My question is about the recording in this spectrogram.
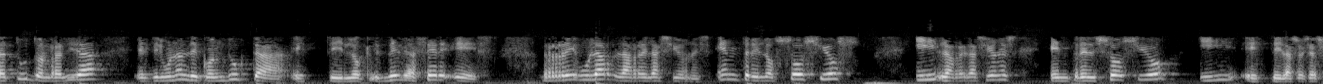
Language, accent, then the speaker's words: Spanish; Quilmes, Buenos Aires Province, Argentina; Yo soy de Quilmes.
